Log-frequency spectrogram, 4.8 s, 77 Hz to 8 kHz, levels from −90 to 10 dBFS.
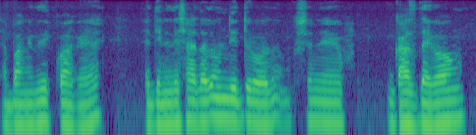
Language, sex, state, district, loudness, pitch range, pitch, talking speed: Chakma, male, Tripura, Dhalai, -19 LUFS, 115-125 Hz, 120 Hz, 140 wpm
